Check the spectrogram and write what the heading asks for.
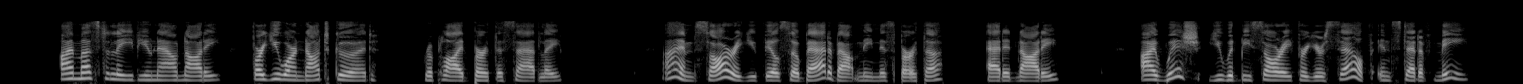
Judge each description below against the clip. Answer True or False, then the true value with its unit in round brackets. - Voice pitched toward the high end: True (200 Hz)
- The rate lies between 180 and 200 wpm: False (150 wpm)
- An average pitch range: True (3.4 semitones)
